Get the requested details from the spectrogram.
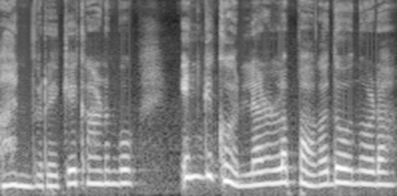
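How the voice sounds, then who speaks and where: Bitter, worn-down aunt with a mellow, fairly high voice, sorrowful and resigned, as a woman reads her. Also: fairly quick, lightly acted. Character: middle-aged woman, weary, bitter aunt.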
